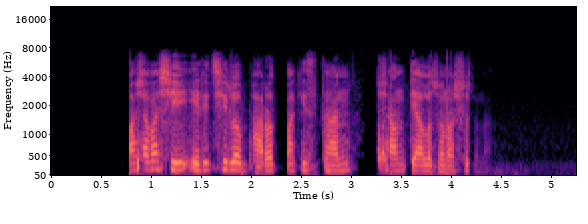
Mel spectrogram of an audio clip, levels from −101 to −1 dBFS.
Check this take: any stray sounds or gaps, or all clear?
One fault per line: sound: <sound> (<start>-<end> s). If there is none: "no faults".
no faults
